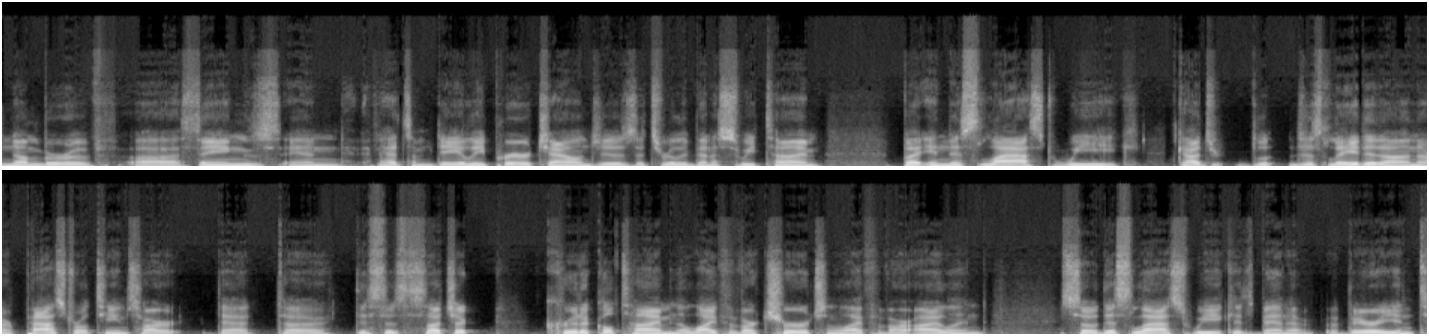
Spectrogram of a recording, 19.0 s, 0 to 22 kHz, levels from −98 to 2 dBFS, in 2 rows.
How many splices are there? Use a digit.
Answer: 1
